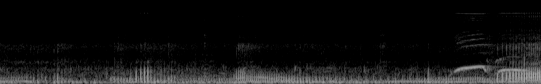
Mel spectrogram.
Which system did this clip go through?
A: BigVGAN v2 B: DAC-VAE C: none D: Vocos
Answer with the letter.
C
